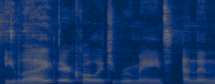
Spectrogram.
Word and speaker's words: Eli: our other character, Eli, or I keep calling him Ellie in my mind, but I'm pretty sure the right way to pronounce his name is Eli.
